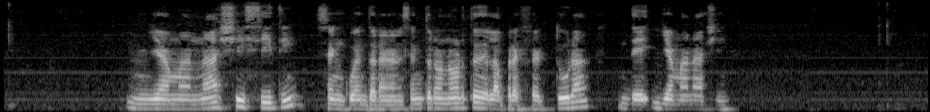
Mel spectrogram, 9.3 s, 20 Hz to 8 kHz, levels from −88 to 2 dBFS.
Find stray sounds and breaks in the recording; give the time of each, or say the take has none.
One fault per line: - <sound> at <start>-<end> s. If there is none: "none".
none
